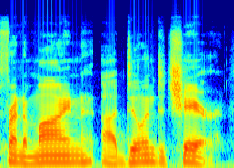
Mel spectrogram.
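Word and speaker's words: Dethier: of mine uh dylan de chair spelled death ear pronounced the chair uh who is a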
